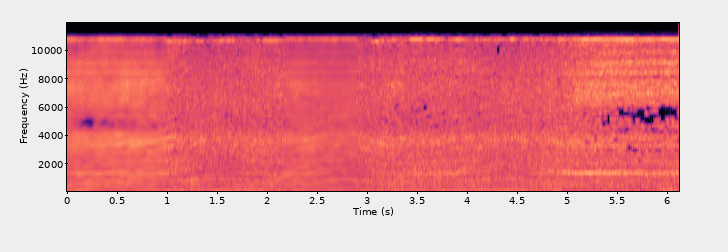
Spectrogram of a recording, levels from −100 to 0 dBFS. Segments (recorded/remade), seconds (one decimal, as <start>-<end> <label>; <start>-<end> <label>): 0.0-1.0 remade; 1.0-2.2 recorded; 2.2-2.9 remade; 2.9-6.1 recorded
